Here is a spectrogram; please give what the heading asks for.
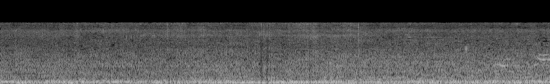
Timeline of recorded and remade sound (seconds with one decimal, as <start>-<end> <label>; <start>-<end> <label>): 0.0-0.8 remade; 0.8-1.4 recorded; 1.4-3.8 remade; 3.8-5.5 recorded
